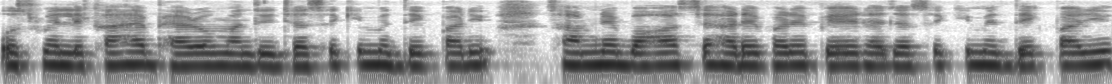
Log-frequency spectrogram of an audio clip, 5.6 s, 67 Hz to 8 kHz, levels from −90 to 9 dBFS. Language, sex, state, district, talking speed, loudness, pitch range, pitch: Hindi, female, Bihar, Katihar, 280 wpm, -14 LUFS, 195-205 Hz, 195 Hz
